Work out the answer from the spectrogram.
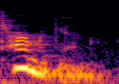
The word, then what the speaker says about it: ptarmigan: Now a ptarmigan, it's kind of a funny word because it actually starts with a P, but it has a silent P and it's pronounced ptarmigan.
